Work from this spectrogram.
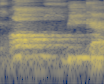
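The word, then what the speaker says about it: رَبِّ: Jangan dibaca pakai P. Rabbika, tapi Rabb dibaca pakai huruf ba. B.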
